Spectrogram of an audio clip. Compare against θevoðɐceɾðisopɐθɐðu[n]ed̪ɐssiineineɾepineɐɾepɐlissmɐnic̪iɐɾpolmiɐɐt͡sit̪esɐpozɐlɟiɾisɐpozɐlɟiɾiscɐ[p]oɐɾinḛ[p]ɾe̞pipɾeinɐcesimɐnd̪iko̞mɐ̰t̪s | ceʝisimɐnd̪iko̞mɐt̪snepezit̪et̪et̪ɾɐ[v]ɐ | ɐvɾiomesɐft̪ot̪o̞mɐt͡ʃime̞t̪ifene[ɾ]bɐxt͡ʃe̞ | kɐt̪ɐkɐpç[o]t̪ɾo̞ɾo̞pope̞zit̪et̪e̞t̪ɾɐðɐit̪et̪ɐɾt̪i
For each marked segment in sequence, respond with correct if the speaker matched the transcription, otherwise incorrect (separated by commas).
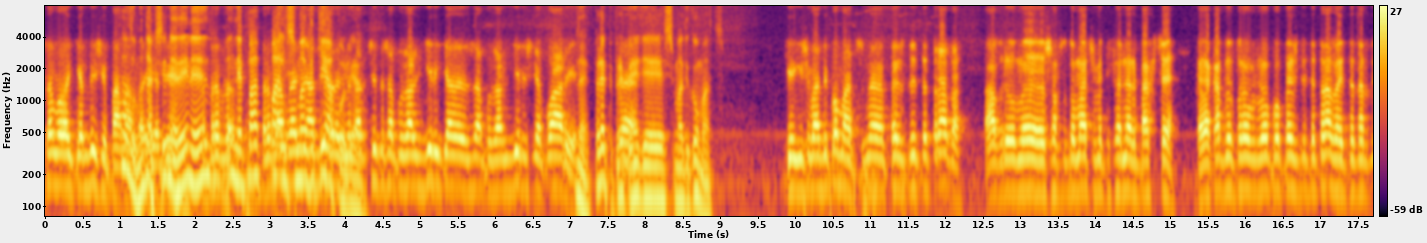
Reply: incorrect, correct, correct, incorrect, correct, correct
